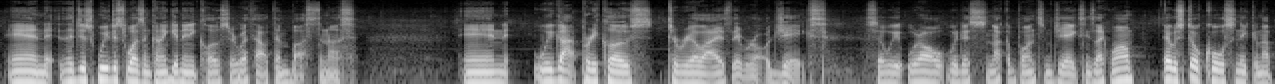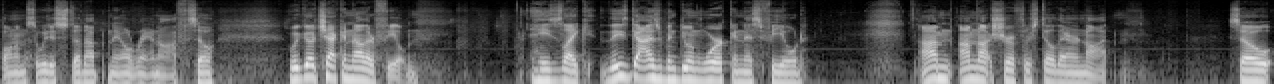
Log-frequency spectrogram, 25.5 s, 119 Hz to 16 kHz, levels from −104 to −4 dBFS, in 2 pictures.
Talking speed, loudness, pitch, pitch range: 200 wpm, -24 LUFS, 125 Hz, 115-140 Hz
